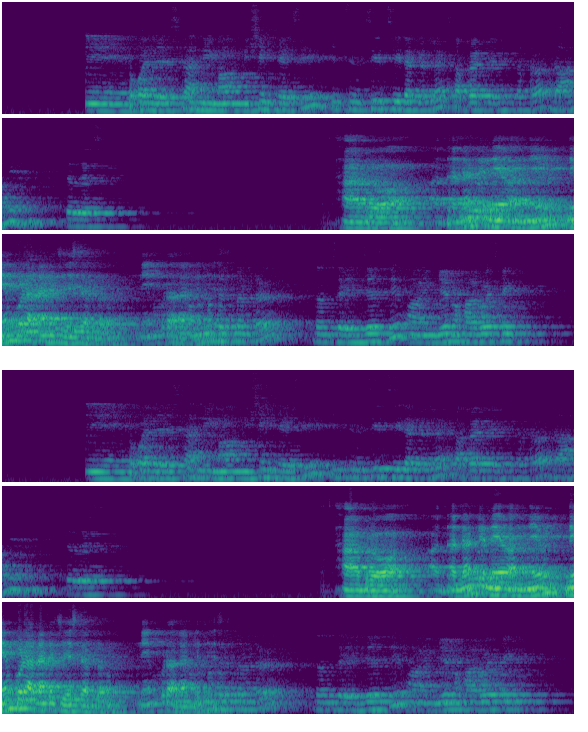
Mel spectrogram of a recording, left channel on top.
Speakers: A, on the left; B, on the right.
A: హుమ్ ఓపెన్ చేసి దాన్ని మా మిషన్ కేసి చిన్న చిన్న సీడ్ సీడ్ కట్ల సపరేట్ చేసిన తర్వాత దాన్ని సేల్
B: హా బ్రో ఆ గన్నంటే
A: మీరు అట్లేనా
B: నేన్ నేన్ కూడా అలాగే చేస్త బ్రో నేను
A: ఆహా
B: కూడా అలాంటివి
A: కొంతమంది
B: చేస్తా.
A: ఎట్లాంటే దాన్ని చేంజ్ చేసి ఆ ఇంకేం హార్వెస్టింగ్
